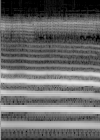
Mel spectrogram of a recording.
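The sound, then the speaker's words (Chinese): A voice imitates a rooster crowing: one loud, long, held cry at a steady pitch, sustained for over a second with nothing else around it. “就是有一天星期天放假，我睡到十点钟，然后外出买早餐，突然听到公鸡啼啊啊”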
